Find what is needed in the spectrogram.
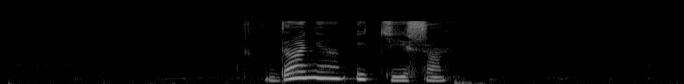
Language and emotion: Russian, neutral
